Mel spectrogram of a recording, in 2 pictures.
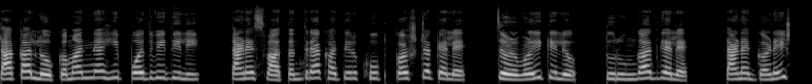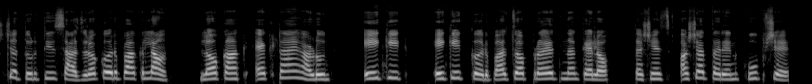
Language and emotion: Goan Konkani, neutral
